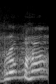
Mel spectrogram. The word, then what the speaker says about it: ব্রহ্মা: তেমনি ব্রহ্মা বিষ্ণু মহেশ্বর, ব্রহ্মা রফলা বলে, ব্রহ্মা বিষ্ণু মহেশ্বর, ব্রহ্মা প্রদীপ।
